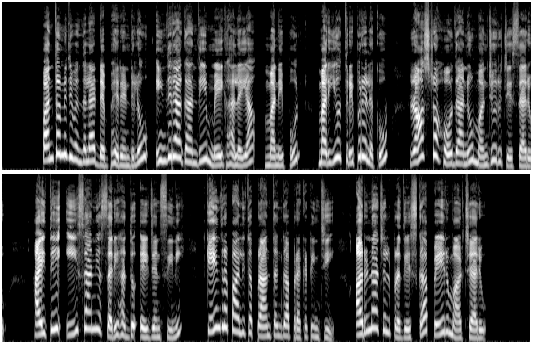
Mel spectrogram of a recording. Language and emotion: Telugu, neutral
